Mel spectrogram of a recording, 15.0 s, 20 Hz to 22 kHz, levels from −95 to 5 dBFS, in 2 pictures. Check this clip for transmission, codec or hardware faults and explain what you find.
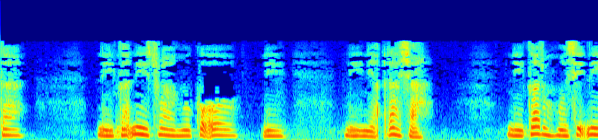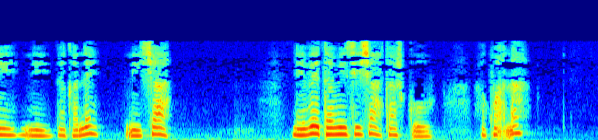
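Two faults stand out in this speech: grainy, hissy coding damage throughout, and one short pre-echo.

Across the whole clip the speech sounds dull and hoarse. Nothing reaches above 6.6 kHz, and the treble that remains is rough and sandy, with consonant onsets blurred. This points to heavy Vorbis compression as the likely cause, at a low rate that fits roughly 18 kbps. Its encoder lowered the cut-off and quantised the upper residue so coarsely that fine detail turned into noise of similar energy.

At about 8.32 s a brief hiss, roughly 20 ms long, comes just before a sharp attack, and the attack itself sounds soft and smeared. This is pre-echo. The transform block containing the attack spread its quantisation noise evenly across its whole length, so noise sized for the loud onset also filled the quiet instant leading up to it.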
